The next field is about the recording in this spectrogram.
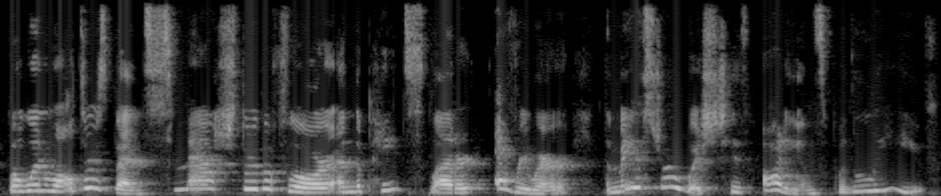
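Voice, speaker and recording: A high-voiced woman reads a children's picture book aloud. Her delivery is expressive and swoops widely up and down, turning sing-song on lists and refrains. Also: normal speed, creaky. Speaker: storybook reader.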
